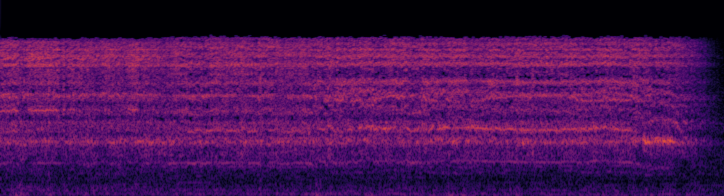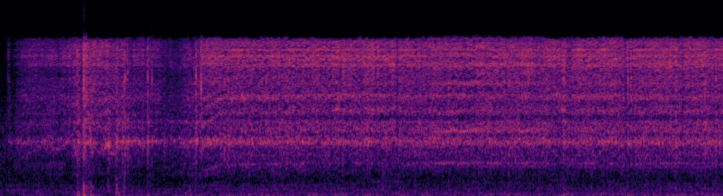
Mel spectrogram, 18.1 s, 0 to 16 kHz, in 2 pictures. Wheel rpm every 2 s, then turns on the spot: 170, 160, 160, 160, 60, 100, 160, 160, 170.
none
